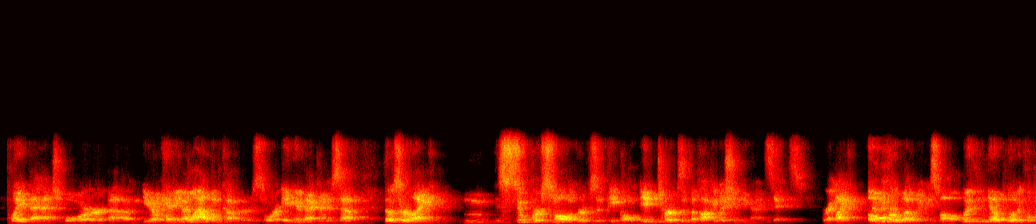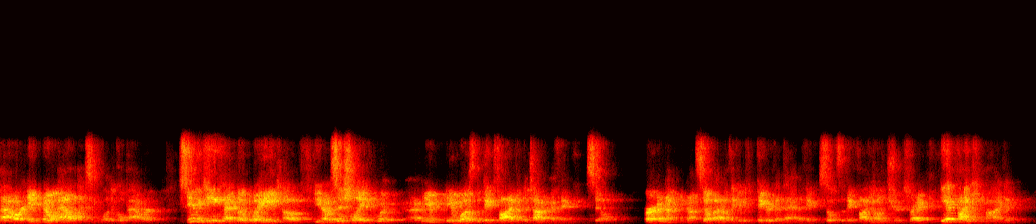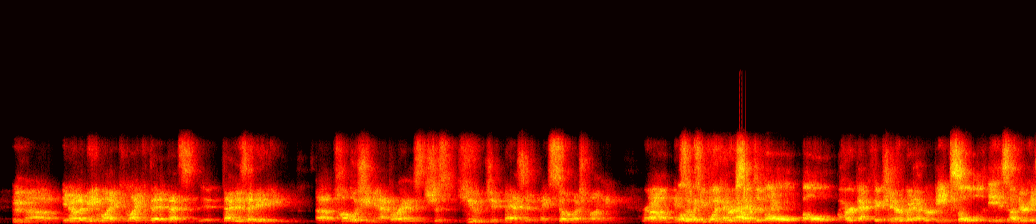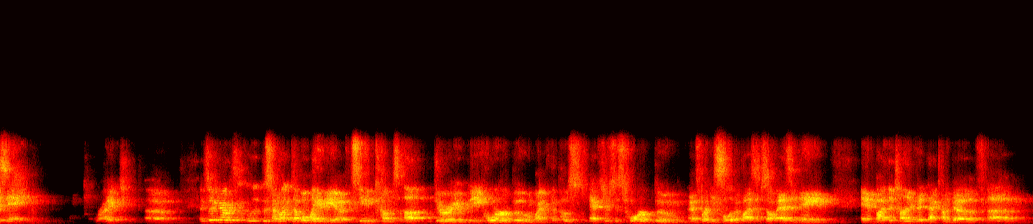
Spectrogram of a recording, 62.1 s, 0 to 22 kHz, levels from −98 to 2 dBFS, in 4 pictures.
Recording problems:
off-mic speech; far
garbled, watery; badly; nothing above 8 kHz
thin; very; fading below 600 Hz
room echo; noticeable; dies away in 0.7 s
uneven, jittery; strongly; from 19 s to 1:01

